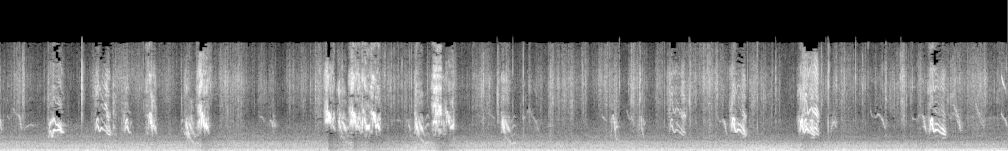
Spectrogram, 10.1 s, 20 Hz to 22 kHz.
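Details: A group of sparrows arriving for food at a Tenmangu shrine, 7 January 2021. Short, bright, high-pitched chirps come in irregular bursts, sometimes clustered in twos and threes, over constant low background noise and occasional thumps.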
